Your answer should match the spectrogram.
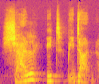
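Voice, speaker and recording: A man's voice: sits high, lively intonation, slow pace, creaky, a bit bright, breathy edge, heavily acted. A man doing a sneering, spiteful dwarf. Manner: sneering, hissing, contemptuous. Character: spiteful scheming male dwarf, contemptuous.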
